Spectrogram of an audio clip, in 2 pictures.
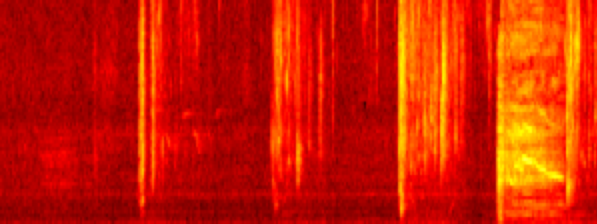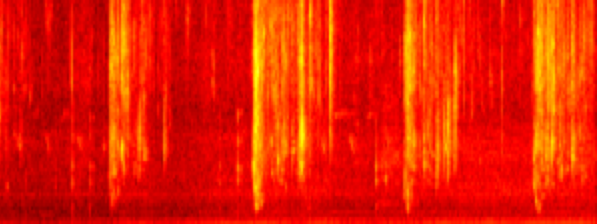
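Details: Scattered water drips and splashes, with one louder rushing burst midway, sound over a low background hum, and no animal calls.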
